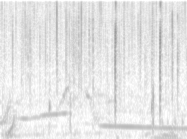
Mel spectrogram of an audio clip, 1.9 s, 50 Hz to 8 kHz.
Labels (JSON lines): {"label": "biophony", "recorder": "SoundTrap 300"}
